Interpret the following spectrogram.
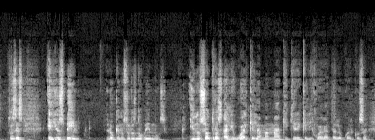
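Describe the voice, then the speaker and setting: In a storytelling interview, a radio show guest acts out the voices of the people he quotes, staying animated and adding "¿no?" to his remarks. His husky voice leans high, and the studio recording comes from a distant mic with faint background noise.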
